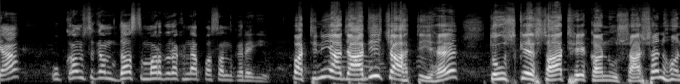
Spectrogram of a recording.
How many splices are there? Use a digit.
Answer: 1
